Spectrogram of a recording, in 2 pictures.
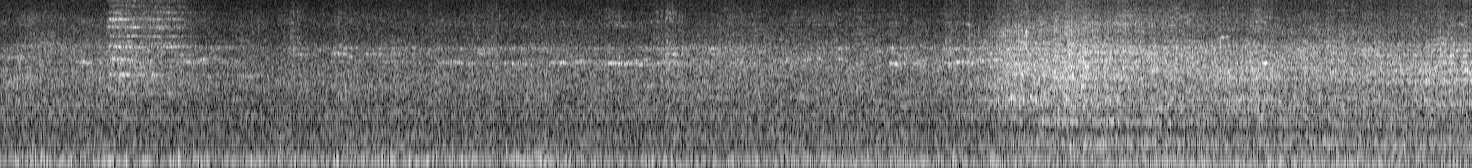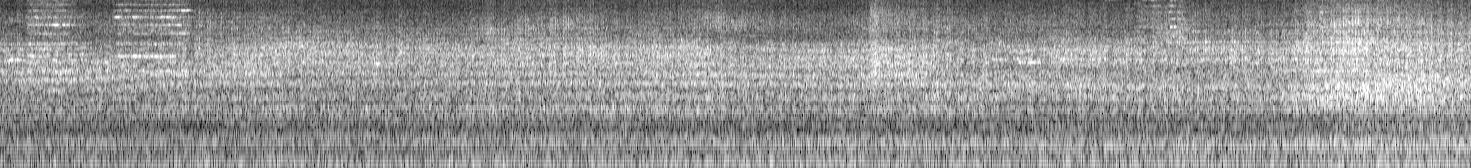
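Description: Canadian Pacific passenger train rolling slowly through a rail yard, its wheels squealing with high, held tones from about ten seconds in, strongest near the end, over a steady low drone.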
